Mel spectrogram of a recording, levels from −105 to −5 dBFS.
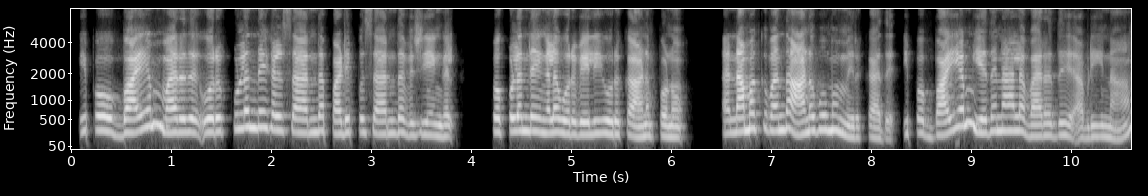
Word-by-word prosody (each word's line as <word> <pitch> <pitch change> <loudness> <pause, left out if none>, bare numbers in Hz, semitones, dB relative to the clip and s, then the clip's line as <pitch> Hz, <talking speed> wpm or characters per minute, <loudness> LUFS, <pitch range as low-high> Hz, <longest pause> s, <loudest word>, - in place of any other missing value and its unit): இப்போ 290 +1 -2 0.2
பயம் 310 +10 +4
வருது, 260 +1 +3
ஒரு 265 +1 +3
குழந்தைகள் 325 -3 0
சார்ந்த 255 +1 +1
படிப்பு 255 +2 -1
சார்ந்த 240 +2 -1
விஷயங்கள். 210 -3 -3 0.3
இப்ப 265 -2 -1
குழந்தைகள்ல 275 -2 +2
ஒரு 230 - 0
வெளியூருக்கு 230 -1 0
அனுப்பணும். 190 -2 -3 0.5
நமக்கு 320 +4 +3
வந்து 295 +3 0
அனுபவமும் 285 -1 -1
இருக்காது. 175 -2 -7 0.2
இப்போ 245 +2 -8 0.2
பயம் 335 - +3
எதனால 285 +2 -1 0.2
வருது 210 +2 -3
அப்டீன்னா, 180 -1 -6
255 Hz, 130 wpm, -22 LUFS, 215-285 Hz, 0.5 s, பயம்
